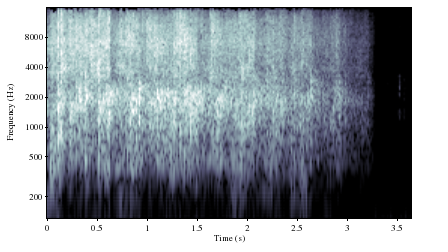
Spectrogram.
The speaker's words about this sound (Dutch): Ik zou zeggen, geef hem nog een hartelijk applaus. Dankjewel.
